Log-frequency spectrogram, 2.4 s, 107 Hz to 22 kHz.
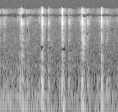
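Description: Scissors snipping a thin strip of 2 mm headliner foam into small pieces: four faint, evenly spaced snips, about two and a half a second.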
